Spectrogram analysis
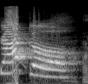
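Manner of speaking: excited exclamation. Acted. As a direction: cheer the word like a delighted child. Excited toddler-book game.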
